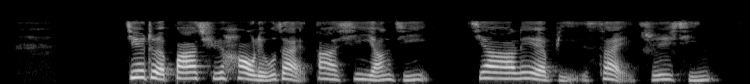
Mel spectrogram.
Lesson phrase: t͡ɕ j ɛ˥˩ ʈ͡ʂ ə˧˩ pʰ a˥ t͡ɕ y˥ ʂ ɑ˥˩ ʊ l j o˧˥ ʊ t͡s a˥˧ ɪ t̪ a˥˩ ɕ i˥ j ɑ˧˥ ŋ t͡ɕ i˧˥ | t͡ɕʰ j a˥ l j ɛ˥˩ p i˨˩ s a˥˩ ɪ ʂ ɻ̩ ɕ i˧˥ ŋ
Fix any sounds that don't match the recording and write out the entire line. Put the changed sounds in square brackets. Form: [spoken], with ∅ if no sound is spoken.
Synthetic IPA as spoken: t͡ɕ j [ɛ˥] ʈ͡ʂ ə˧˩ [p] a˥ [t͡ɕʰ] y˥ [x] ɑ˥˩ ʊ l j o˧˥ ʊ t͡s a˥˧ ɪ t̪ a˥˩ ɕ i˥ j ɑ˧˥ ŋ t͡ɕ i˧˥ | [t͡ɕ] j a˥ l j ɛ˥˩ p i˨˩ s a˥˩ ɪ [ʈ͡ʂ] ɻ̩ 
